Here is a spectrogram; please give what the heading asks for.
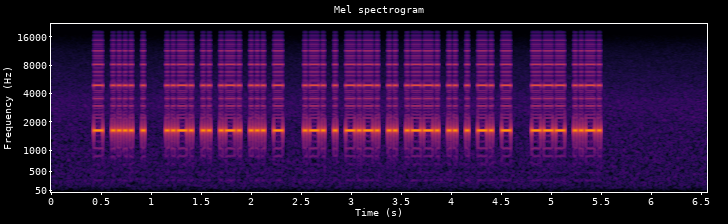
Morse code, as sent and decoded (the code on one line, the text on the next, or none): - .... . / ..-. .. .-. ... - / .-. . -.-. .. .--. .. . -. - / --- ..-.
THE FIRST RECIPIENT OF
